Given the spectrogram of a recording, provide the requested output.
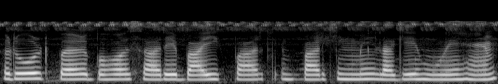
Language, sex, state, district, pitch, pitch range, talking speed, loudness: Hindi, female, Bihar, Katihar, 235 Hz, 230-240 Hz, 130 wpm, -14 LUFS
